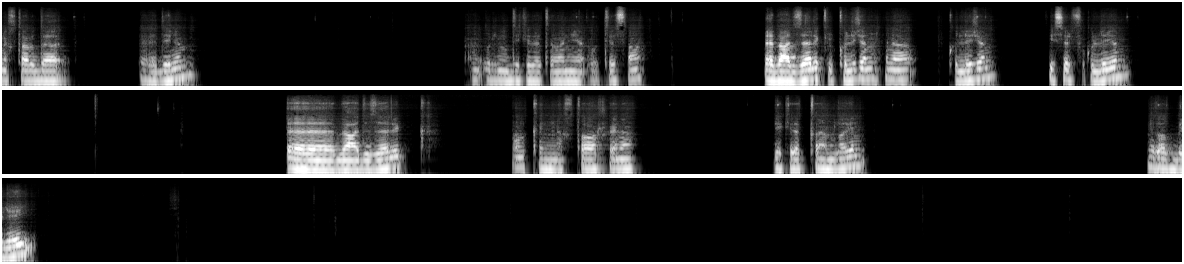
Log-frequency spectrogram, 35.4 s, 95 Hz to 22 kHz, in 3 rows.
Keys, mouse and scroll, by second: 3.7-7.0 drag, 7.0-7.8 scroll down 4, 8.5-9.7 scroll down 5, 9.7 click, 10.0 scroll down 2, 11.2 click, 14.4 scroll down 2, 16.0-17.3 scroll up 2, 18.4 click, 20.7 drag, 22.6 click, 23.3 click, 31.8 Escape, 32.8 KP_7, 33.3 scroll down 2, 34.2 g, 34.5 y.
